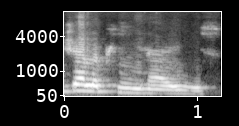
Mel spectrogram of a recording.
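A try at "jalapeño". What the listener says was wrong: Yeah, but I don't think you're pronouncing right because it's jalapeno because the J in Mexico in Spanish is pronounced H. So that's why it's called jalapeno.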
